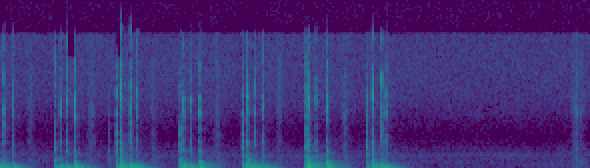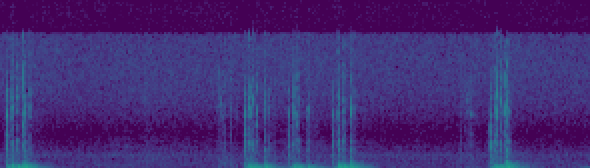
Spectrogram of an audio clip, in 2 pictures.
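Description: A wooden chopping board is tapped and knocked, giving short, dull, low-pitched thuds that die away almost at once. A quick run of knocks in the first three seconds gives way to sparser, irregular taps separated by quiet pauses.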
